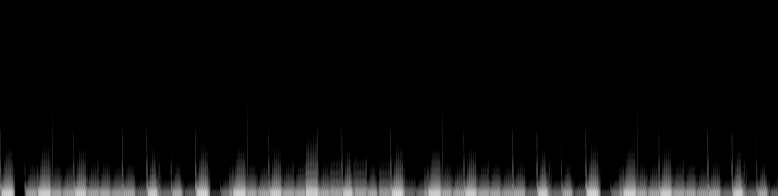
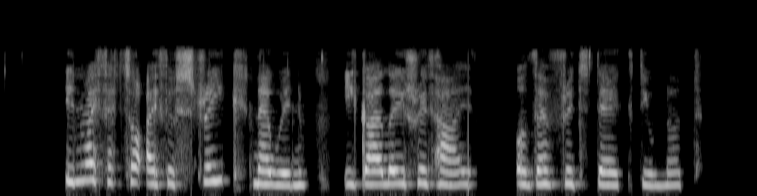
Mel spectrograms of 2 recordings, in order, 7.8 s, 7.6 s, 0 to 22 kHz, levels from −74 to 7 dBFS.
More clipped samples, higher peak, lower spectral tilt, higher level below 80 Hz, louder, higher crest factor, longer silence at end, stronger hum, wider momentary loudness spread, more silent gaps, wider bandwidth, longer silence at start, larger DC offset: neither; about the same, -4 dBFS vs -2 dBFS; first, -15 dB/octave vs -2 dB/octave; first, -20 dBFS vs -66 dBFS; second, -21 LUFS vs -18 LUFS; about the same, 14 dB vs 16 dB; second, 0 s vs 0.6 s; neither; about the same, 10 LU vs 9 LU; about the same, 0.15-0.24 s vs 4.92-4.97 s, 5.11-5.16 s; second, 0.8 kHz vs 8.4 kHz; second, 0 s vs 0.65 s; first, 1% vs under 0.1%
